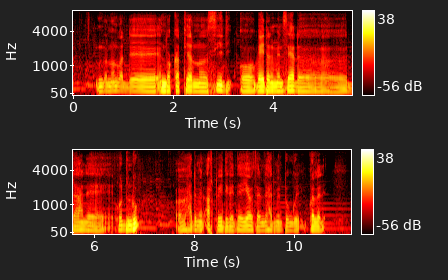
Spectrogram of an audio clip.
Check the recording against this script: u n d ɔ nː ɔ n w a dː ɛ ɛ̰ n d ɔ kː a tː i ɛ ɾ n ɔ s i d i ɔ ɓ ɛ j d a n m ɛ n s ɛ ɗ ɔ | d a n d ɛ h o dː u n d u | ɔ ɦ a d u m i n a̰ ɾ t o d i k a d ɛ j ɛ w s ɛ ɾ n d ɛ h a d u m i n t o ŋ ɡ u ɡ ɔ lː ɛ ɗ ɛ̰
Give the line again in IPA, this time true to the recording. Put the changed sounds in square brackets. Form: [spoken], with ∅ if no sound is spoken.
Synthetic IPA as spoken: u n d ɔ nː ɔ n w a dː ɛ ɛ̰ n d ɔ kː a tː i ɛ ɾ n ɔ s i d i ɔ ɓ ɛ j d a n m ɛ n s ɛ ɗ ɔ | d a n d ɛ h o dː u n d u | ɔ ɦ a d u m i n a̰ ɾ t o d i k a d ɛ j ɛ w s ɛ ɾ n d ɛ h a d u m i n t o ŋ ɡ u ɡ ɔ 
